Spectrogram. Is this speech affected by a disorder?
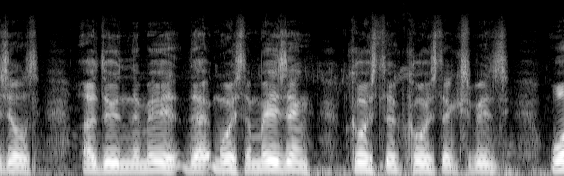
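Yes: MND; terminal, whole body affected, muscle wastage.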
